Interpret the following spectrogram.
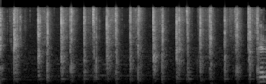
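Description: A deck of cards being shuffled by hand: a fast, even run of crisp card slaps, about six or seven a second.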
